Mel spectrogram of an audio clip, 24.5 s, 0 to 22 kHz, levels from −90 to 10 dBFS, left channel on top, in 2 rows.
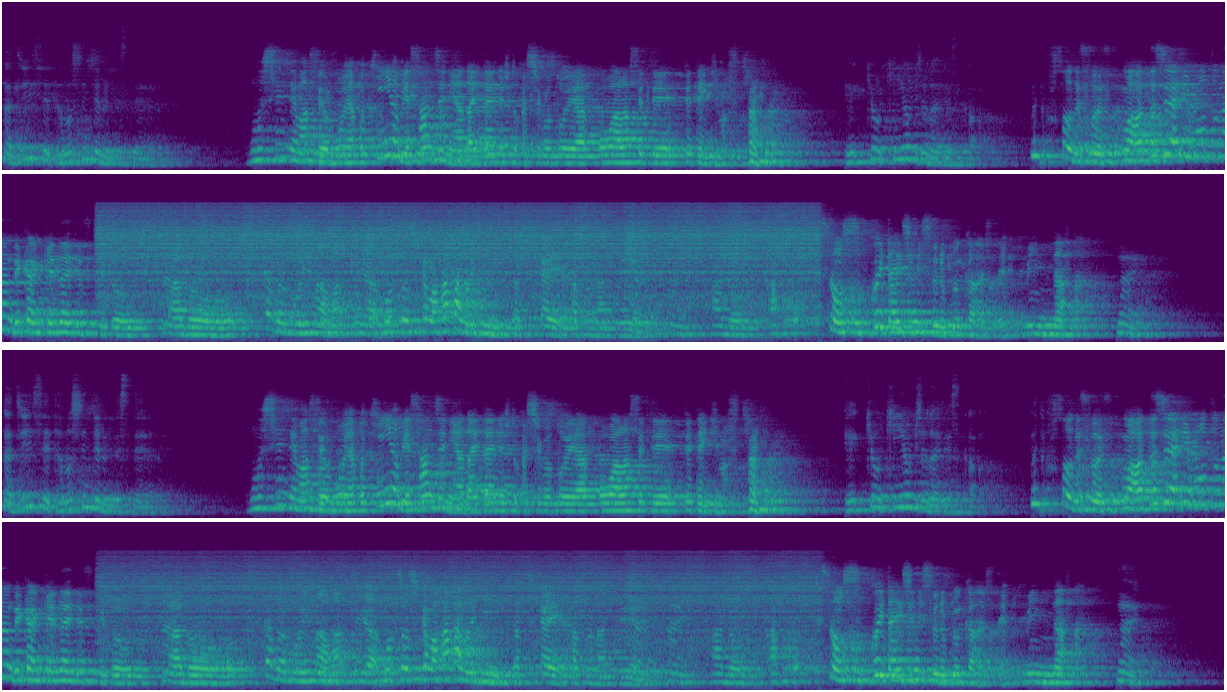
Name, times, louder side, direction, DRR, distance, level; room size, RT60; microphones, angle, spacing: voice 1, 0.0-1.6 8.4-9.8 10.3-10.6 13.8-14.1 18.5-19.3 23.4-23.7, right 1 dB, 85° right, 1 dB, 4.2 m, -34 dB
voice 2, 2.5-7.7 10.6-13.5 13.9-14.6 14.9-18.6 19.3-22.9, equal, ahead, -1 dB, 6.2 m, -26 dB
sound 1, 13.2-20.4, left 6 dB, 75° left, 3.9 m, -36 dB
27.0 x 21.0 x 8.2 m, 1.2 s
head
